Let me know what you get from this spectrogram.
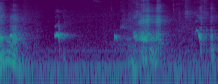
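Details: Pet capuchin monkey, excited and playful, biting, slapping and hugging its owner indoors: short squeaky chirps, about four spaced through the moment, with soft breathy rustles and handling noise between them.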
